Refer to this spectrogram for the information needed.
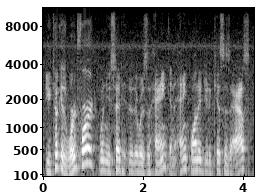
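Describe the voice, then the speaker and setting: Stammering, skeptical man, lively pitch. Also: brisk, a little hiss or hum, rough recording. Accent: Texan. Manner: skeptical, hesitant questioner who stammers. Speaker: co-host doing a comic dramatic reading. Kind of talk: comic scripted dialogue reading.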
